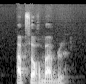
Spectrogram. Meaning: absorbable
- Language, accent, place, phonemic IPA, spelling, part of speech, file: French, France, Lyon, /ap.sɔʁ.babl/, absorbable, adjective, LL-Q150 (fra)-absorbable.wav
